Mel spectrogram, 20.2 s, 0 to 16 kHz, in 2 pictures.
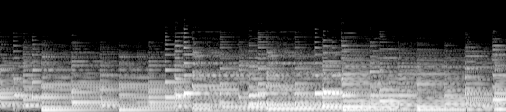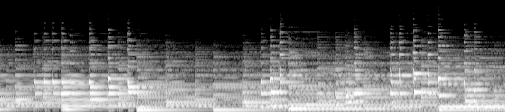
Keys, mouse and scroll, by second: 0.0 ctrl+z, 0.6 ctrl+z, 0.8 ctrl+z, 2.7 ctrl+z, 3.1 ctrl+z, 4.7 ctrl+z, 5.0 ctrl+z, 6.0 ctrl+z, 6.6 ctrl+z, 8.5 ctrl+z, 10.1 ctrl+z, 14.4 ctrl+z, 16.3 ctrl+z, 16.9 ctrl+z, 19.0 ctrl+z, 19.5 ctrl+z, 20.0 ctrl+z.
